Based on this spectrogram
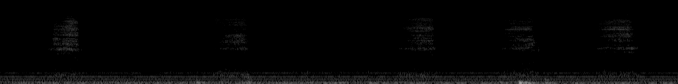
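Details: Barn owl chicks, wild and filmed in a monitored nest box during feeding, hiss in broad rasping bursts at uneven gaps, with faint clicks between and a low hum.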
